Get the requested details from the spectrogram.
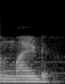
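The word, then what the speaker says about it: mind: एन डी आधा न उच्चारण करेंगे और डी का उच्चारण पूरा करेंगे तो ये हो जाएगा माइंड।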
